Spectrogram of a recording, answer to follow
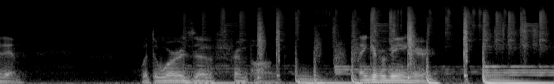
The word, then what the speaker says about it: Frimpong: Is it Frimpong? Yeah, it's Frimpong.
